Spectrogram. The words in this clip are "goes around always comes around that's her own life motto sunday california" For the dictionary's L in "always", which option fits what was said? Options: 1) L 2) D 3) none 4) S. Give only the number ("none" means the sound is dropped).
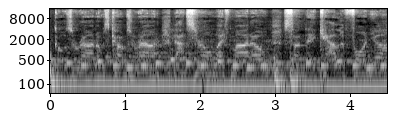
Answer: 3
